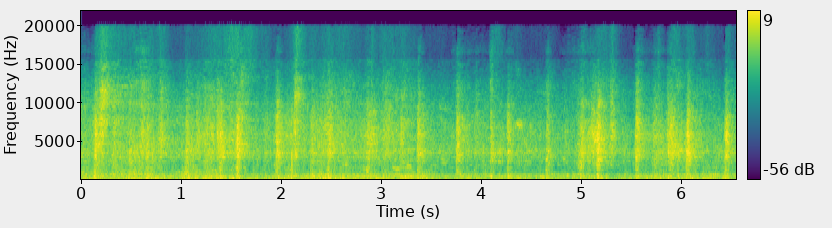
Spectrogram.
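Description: Train running through Pakshi station without stopping, loud continuous rumble and rhythmic clickety-clack of wheels over rail joints heard from on board, steady throughout.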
